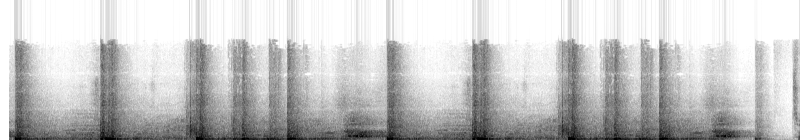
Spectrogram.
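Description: Intro sting of heavy drum hits roughly once a second, some in quick pairs, over a football crowd chanting and cheering. It stops just before the end.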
